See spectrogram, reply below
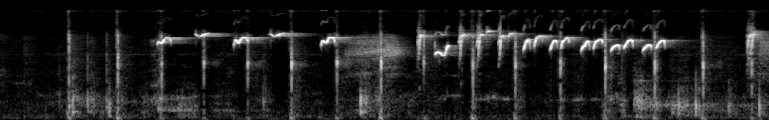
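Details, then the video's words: Lively kolibri wulung sunbird song for training other songbirds: rapid series of high, sharp, down-slurred whistles, accelerating into a fast chattering run of about three notes per second, with sharp clicks throughout. "SUARA BURUNG MASTERAN Kowul (Kolibri Wulung) GACOR"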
